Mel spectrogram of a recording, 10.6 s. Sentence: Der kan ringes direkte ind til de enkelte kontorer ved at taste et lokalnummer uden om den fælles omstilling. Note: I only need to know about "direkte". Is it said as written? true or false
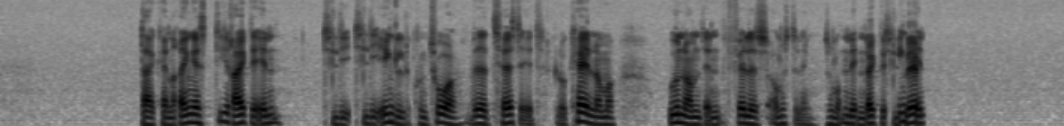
true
